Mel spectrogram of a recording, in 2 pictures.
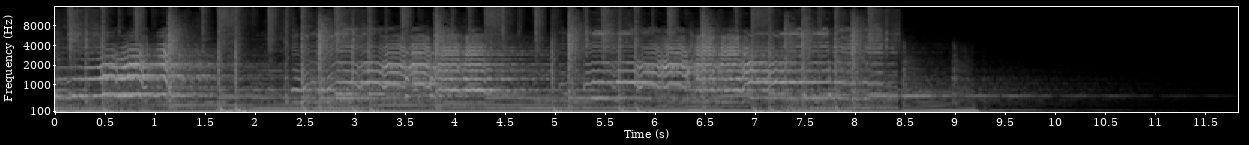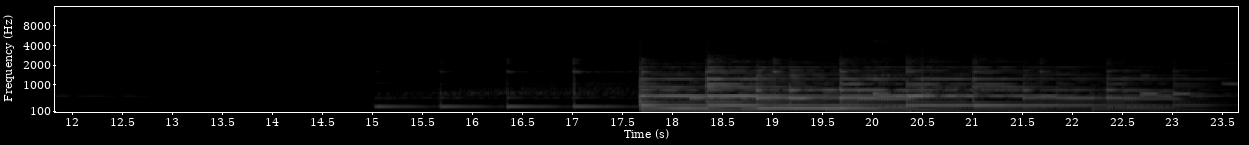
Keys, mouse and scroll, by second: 4.1-5.1 drag, 6.7 click, 7.2 F9.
